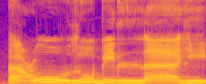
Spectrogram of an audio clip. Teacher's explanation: حمزہ واضح کرنا ہے، اعوذ دونوں میں ہونٹ گول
